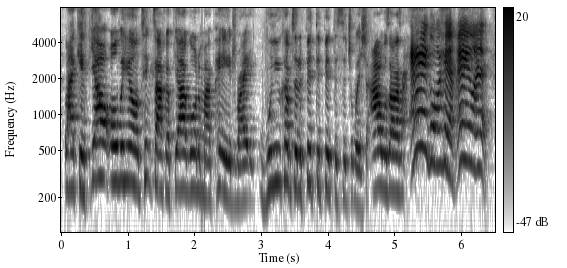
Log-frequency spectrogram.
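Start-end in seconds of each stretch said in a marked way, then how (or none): 5.2-6.4 high-pitched, half-laughing refusal; mock your old stubborn self; protesting self-quote. Host mimicking her old refusal, high-pitched and protesting.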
